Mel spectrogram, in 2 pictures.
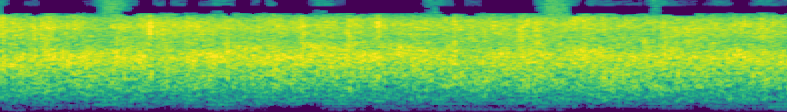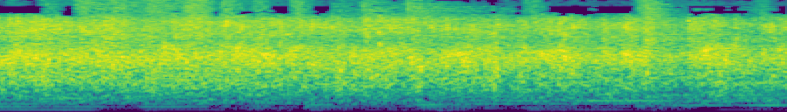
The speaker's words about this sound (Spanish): Yo también aplaudo, ¿eh? Lo que pasa es que no puedo largar el micrófono, pero yo también aplaudo.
